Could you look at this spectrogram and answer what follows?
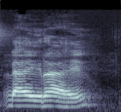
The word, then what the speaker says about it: Dairai: It's pronounced Dairai, but the issue that a lot of people face is because in Zimbabwe, the way in our language, you have D's are pronounced two ways. You pronounce D's as da, but you also pronounce it as da.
